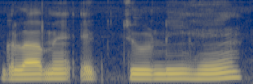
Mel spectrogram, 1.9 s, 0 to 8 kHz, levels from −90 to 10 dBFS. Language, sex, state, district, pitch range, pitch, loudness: Hindi, male, Arunachal Pradesh, Lower Dibang Valley, 130-135 Hz, 130 Hz, -18 LUFS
